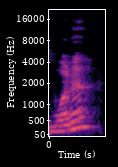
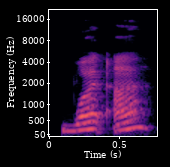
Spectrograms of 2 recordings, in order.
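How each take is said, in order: First: The T is softened into a quick D sound. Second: The T is a crisp, separate T sound. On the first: "it turns the T to the D" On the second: "What a becomes"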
